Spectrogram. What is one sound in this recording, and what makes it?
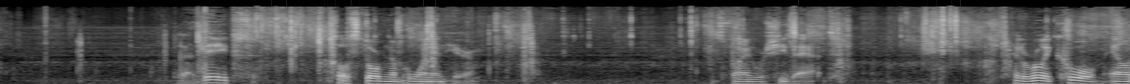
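Glossy magazine pages turn and rustle close by.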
